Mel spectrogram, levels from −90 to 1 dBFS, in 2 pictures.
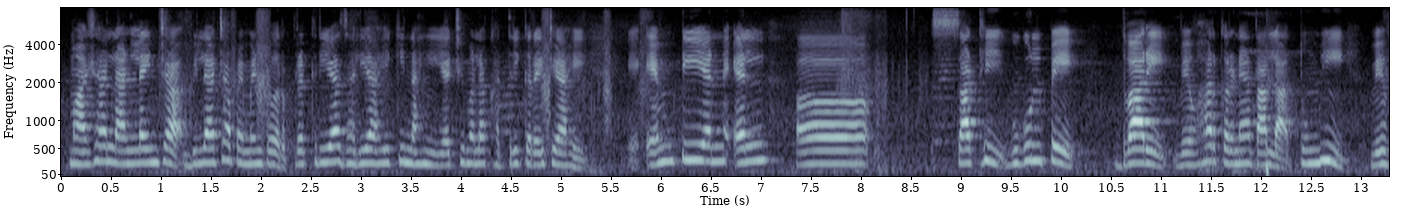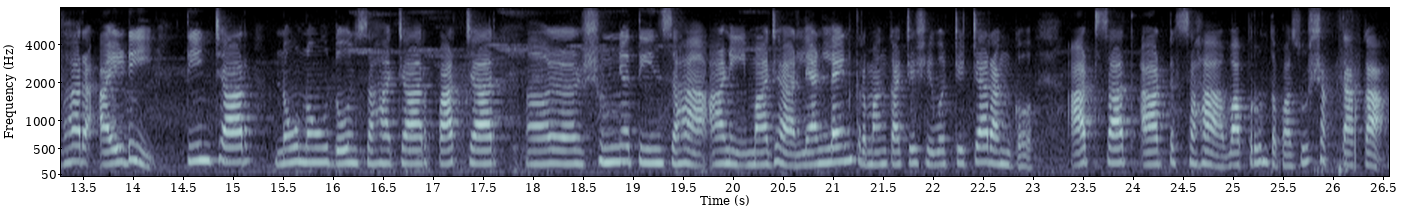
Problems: constant background noise, background conversations at intervals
